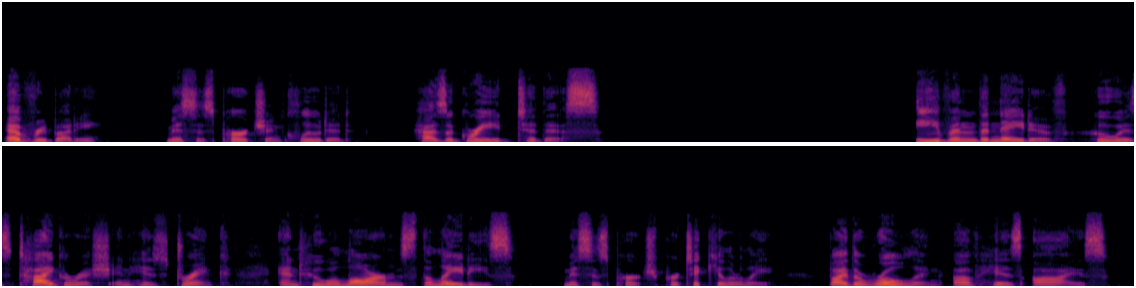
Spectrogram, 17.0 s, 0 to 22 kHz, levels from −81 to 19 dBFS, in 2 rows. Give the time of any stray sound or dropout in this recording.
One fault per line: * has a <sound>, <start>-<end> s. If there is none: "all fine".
all fine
